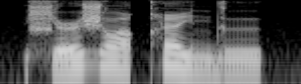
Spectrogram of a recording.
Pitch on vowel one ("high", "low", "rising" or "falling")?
rising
